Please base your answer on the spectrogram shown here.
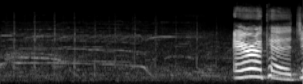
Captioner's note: cheering and Applause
